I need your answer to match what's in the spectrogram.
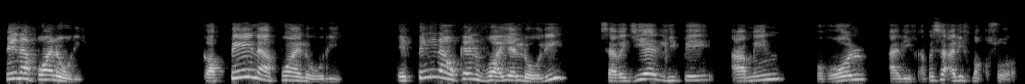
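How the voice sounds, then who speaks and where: A woman teaching Quran reading in a live class. She explains the letters step by step and chants verses slowly. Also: mid-range voice, sing-song, slightly rough, dull audio.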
